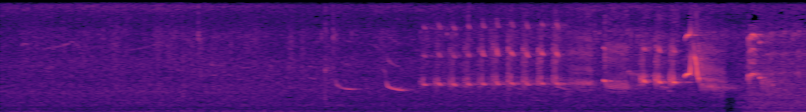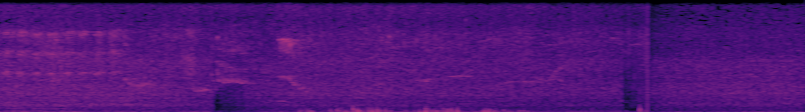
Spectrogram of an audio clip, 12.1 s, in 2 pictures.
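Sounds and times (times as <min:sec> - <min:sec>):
small bird chirping: 0:00.2 - 0:08.5.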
